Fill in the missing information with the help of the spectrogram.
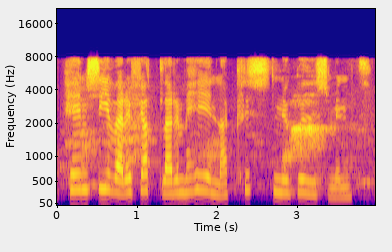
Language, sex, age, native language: Icelandic, female, 11, Icelandic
